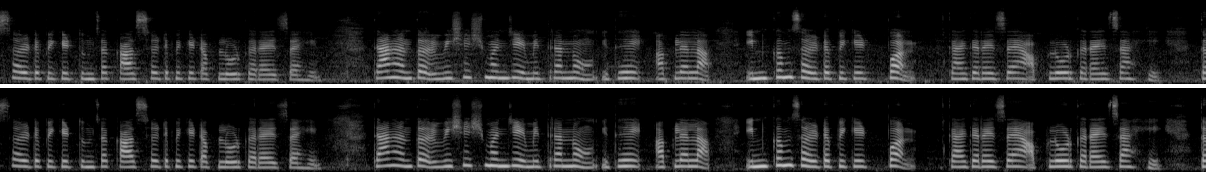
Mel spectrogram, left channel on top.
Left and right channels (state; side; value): normal; both; correlation 0.47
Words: सर्टिफिकेट, तुमचं कास्ट सर्टिफिकेट अपलोड करायचं आहे. त्यानंतर विशेष म्हणजे मित्रांनो, इथे आपल्याला इन्कम सर्टिफिकेट पण काय करायचं आहे, अपलोड करायचं आहे.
